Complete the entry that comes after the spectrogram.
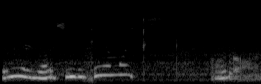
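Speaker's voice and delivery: high fast sing-song dog voice. Real, not acted. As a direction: coo at the puppy. Talking to the dog.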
